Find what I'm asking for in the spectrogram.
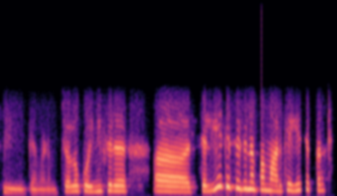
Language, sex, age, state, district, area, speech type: Punjabi, female, 45-60, Punjab, Jalandhar, urban, conversation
